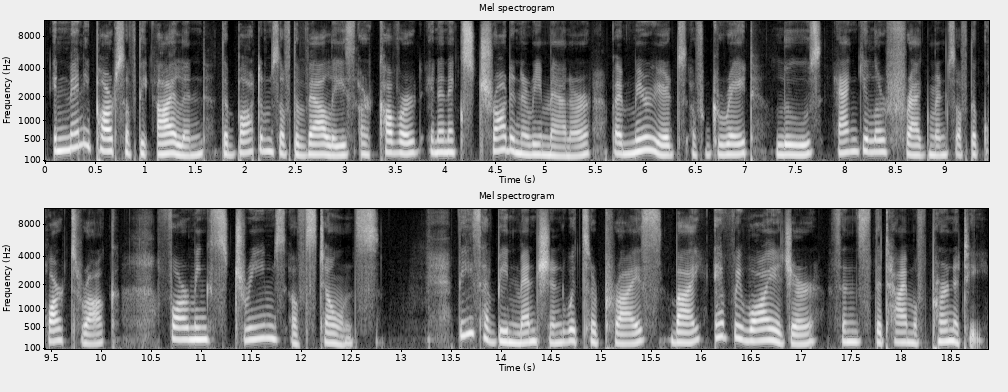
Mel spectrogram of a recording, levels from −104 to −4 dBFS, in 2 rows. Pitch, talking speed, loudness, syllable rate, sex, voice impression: 215 Hz, 145 wpm, -18 LUFS, 4.6 syllables/s, female, feminine, adult-like, slightly fluent, slightly cute, slightly calm, slightly friendly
